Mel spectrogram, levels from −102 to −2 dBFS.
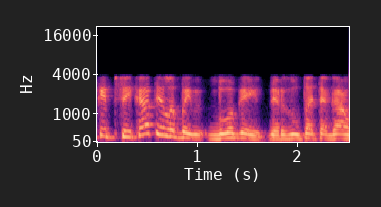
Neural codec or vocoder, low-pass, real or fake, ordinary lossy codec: none; 3.6 kHz; real; Opus, 24 kbps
